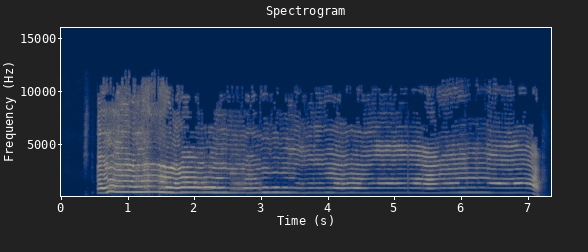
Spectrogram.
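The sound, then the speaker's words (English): A single long, loud scream, imitated by a voice, holds a steady high pitch for about six and a half seconds before cutting off abruptly. “And as soon as it comes loose, you hear just a person screaming.”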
